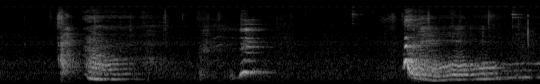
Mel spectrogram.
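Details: A male Cavalier King Charles Spaniel gives a few short, falling whines and a yappy bark at his food bowl at dinner time, fussing until his food is poured out on the floor.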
